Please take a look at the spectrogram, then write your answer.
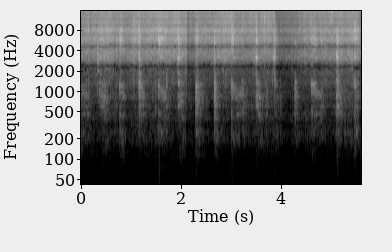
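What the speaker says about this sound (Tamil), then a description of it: "இப்போ கொஞ்சம் வதங்கிடுச்சு இந்த பூண்டும் அதுவும்" Garlic sautés in oil in a pan for poondu kuzhambu, a steady sizzle broken by rhythmic scraping stirs about every half second, close and fairly quiet with no talk.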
